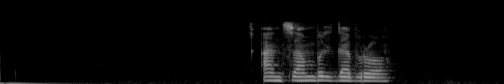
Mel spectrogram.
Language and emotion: Russian, neutral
